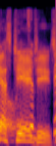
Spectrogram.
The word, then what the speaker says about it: PSGAG: And we'll add in the I'm going to mispronounce it, PGSAG. – The PSG. The polysulfated glycosaminoglycans. – Perfect. Thank you. – PSGAGs. Yes. – For the rest of us, yeah. The other one. – Yeah. Just PSGAG.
